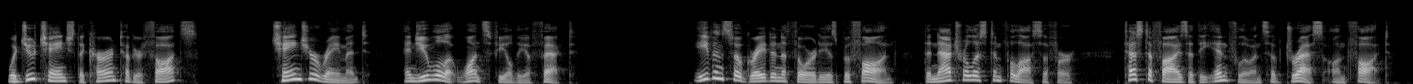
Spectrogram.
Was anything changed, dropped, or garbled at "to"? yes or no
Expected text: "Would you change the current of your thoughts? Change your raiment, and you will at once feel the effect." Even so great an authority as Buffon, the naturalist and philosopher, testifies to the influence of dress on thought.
yes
